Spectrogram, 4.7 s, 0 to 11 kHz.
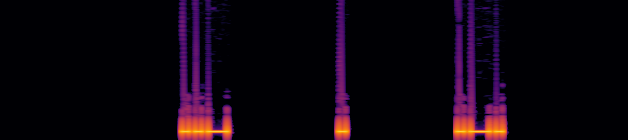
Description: Morse code, heard as a keyed tone, about 25 wpm, spaced as for 9 wpm, 700 Hz. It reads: UER
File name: Lesson 17e - Letter u - Three Characters 25wpm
